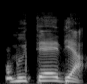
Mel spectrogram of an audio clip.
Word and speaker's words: Mutethya: Did I say that right? – Mutethya. – I'm sorry. Mutethya. I had it. And then I said it wrong.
